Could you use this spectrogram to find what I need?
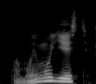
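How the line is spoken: Whispered reply. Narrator (Russian): шепнул в ответ Белли

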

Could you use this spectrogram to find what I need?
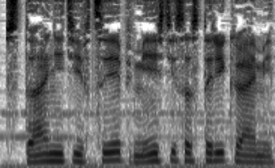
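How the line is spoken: Gloomy low mutter. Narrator (Russian): хмуро бормотал Димка, чтобы не быть услышанным престарелыми вояками

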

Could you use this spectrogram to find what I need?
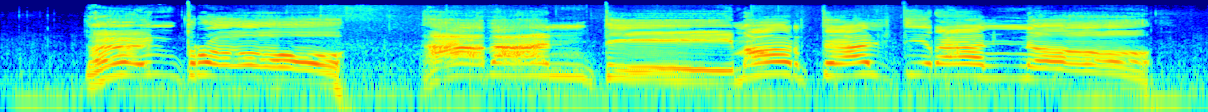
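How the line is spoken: Two voices shouting together. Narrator (Italian): gridarono insieme Ascalante e Rinaldo

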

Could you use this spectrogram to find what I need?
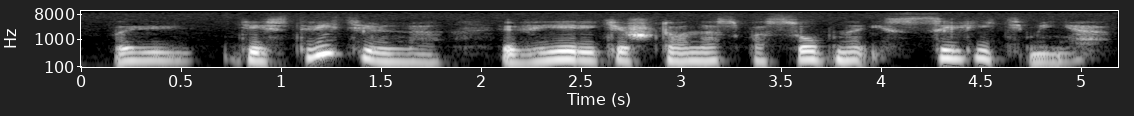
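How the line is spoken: Quiet question. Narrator (Russian): негромко спросил

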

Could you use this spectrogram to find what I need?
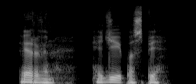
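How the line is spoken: Quiet. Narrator (Russian): тихо сказал он

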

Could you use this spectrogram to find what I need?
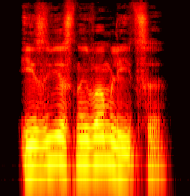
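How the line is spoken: Dry reply. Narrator (Russian): сухо ответил Удалов

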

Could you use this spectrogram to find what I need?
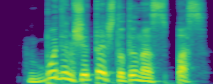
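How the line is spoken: Said with a snort. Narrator (Russian): хмыкнул Саня

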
